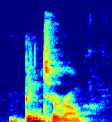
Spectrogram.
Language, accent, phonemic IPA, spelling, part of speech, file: English, Southern England, /ˈbɪn.t(j)ʊəˌɹɒŋ/, binturong, noun, LL-Q1860 (eng)-binturong.wav
- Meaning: A large species of civet, Arctictis binturong, of southern Asia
